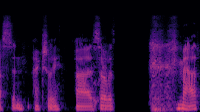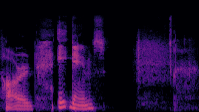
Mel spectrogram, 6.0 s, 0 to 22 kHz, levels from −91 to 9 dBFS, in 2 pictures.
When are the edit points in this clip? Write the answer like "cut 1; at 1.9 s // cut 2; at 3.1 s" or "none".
cut 1; at 1.7 s // cut 2; at 3.0 s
